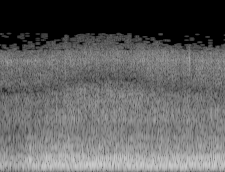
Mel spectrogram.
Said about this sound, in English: The streets are just a bit slick. We have to sort of watch our traction. Rolling a lot in second gear.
